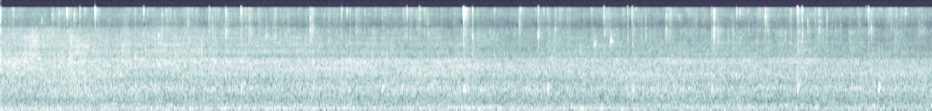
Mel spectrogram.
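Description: Steady rain shower falling, with many scattered drops ticking on nearby surfaces and a low, steady rumble of breezy wind underneath.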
